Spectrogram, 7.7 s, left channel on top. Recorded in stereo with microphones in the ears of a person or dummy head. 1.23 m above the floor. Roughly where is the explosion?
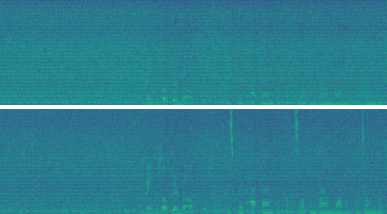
No explosion in this recording.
